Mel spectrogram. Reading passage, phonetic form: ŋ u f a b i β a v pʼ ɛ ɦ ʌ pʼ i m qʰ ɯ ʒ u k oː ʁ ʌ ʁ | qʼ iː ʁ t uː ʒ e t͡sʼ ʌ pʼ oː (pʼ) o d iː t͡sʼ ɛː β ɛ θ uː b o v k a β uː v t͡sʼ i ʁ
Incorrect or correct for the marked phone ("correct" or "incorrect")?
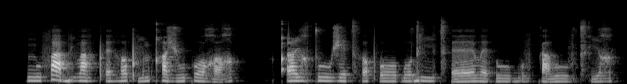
incorrect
